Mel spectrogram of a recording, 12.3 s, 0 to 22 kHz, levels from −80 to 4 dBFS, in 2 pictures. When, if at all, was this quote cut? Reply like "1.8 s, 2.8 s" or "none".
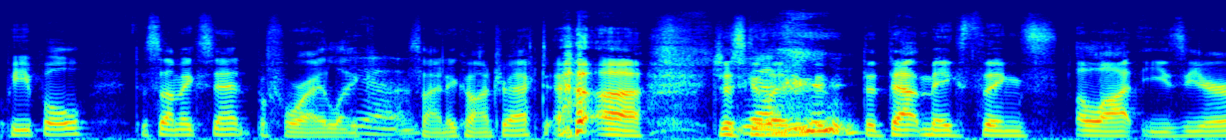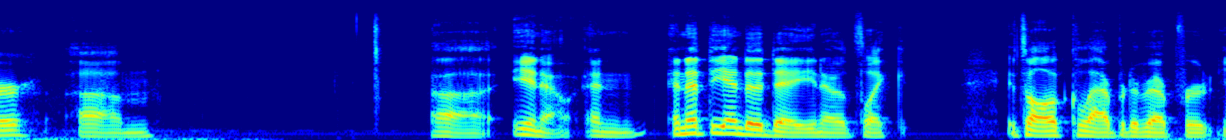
none

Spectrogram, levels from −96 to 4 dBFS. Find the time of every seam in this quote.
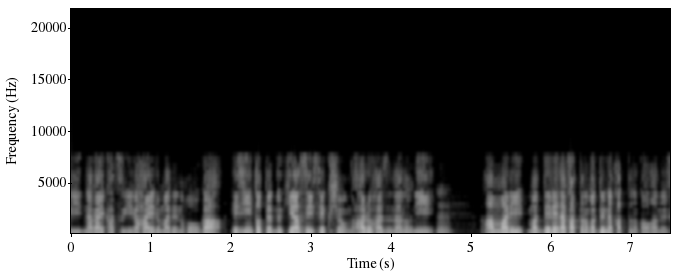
1.9 s

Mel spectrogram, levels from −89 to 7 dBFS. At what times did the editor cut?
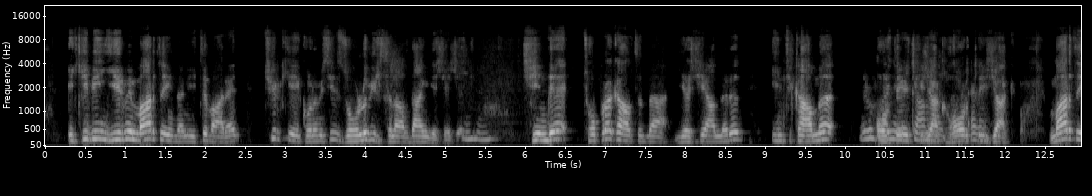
none

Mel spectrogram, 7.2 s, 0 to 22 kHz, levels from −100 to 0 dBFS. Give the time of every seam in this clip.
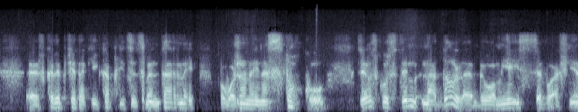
none

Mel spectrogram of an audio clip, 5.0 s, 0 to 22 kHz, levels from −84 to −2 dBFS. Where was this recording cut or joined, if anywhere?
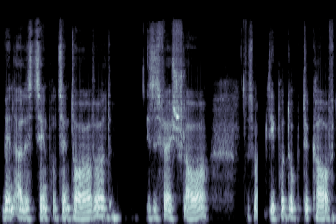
3.8 s

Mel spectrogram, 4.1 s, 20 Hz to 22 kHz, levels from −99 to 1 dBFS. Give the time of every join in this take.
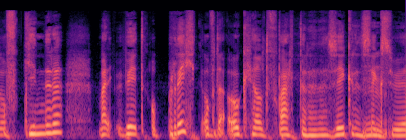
1.1 s, 2.0 s, 2.8 s

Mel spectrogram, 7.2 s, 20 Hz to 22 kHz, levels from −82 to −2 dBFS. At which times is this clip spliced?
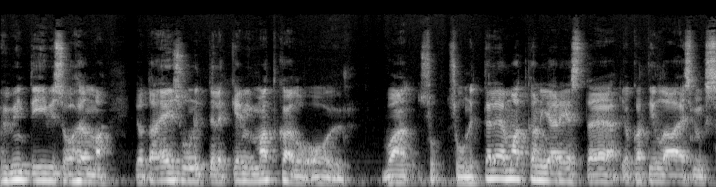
none

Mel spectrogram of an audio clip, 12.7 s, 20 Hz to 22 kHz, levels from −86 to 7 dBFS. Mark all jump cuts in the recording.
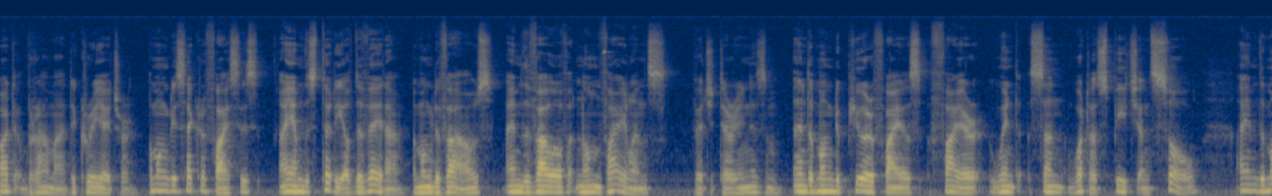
1.4 s, 4.1 s, 7.9 s

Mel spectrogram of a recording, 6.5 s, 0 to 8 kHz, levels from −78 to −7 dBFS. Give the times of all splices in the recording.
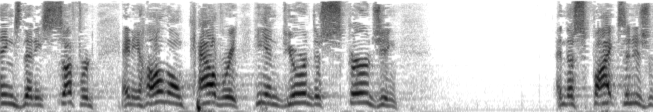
none

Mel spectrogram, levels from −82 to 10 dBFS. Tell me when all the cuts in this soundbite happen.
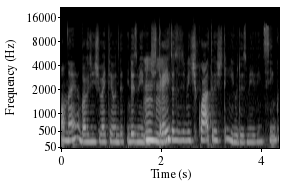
1.2 s, 3.3 s

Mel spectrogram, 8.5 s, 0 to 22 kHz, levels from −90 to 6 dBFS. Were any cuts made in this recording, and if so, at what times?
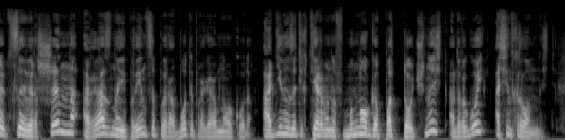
3.9 s

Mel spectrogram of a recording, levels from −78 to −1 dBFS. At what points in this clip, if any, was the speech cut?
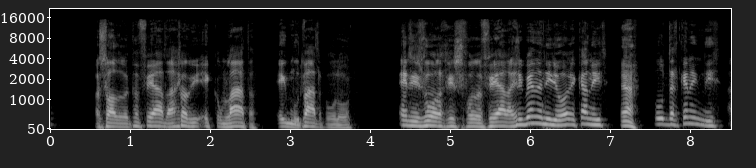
1.0 s, 1.6 s, 3.1 s, 5.1 s, 5.8 s

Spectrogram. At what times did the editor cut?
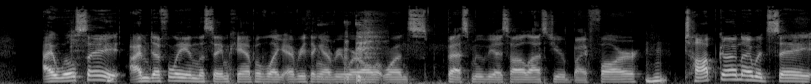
1.2 s, 6.7 s

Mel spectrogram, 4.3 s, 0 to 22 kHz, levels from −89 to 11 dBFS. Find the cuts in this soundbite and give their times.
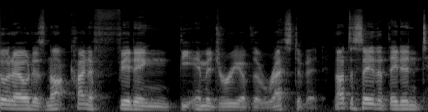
3.3 s

